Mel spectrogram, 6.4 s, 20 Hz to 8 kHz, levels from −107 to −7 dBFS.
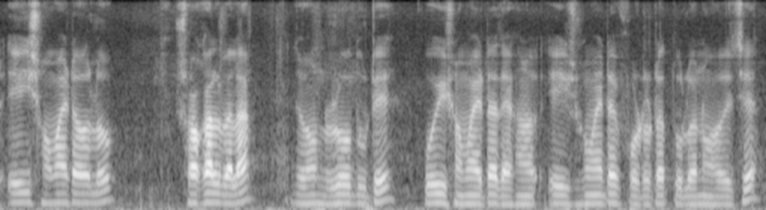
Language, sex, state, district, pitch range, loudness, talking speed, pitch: Bengali, male, West Bengal, Cooch Behar, 115-130 Hz, -21 LUFS, 140 wpm, 120 Hz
